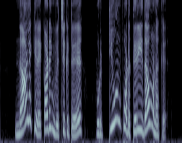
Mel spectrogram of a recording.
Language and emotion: Tamil, angry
